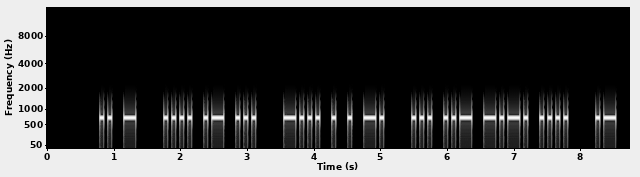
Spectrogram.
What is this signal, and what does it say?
Morse code, heard as a keyed tone, about 20 wpm, 700 Hz. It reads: IT HAS BEEN SUCH A
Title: Sentences from Top 1100 Words 20wpm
